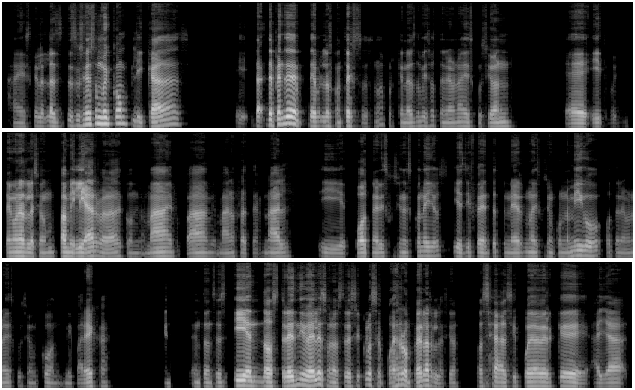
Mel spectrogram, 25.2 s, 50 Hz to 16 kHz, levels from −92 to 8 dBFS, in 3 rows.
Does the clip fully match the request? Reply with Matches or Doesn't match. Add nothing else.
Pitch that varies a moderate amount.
Doesn't match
